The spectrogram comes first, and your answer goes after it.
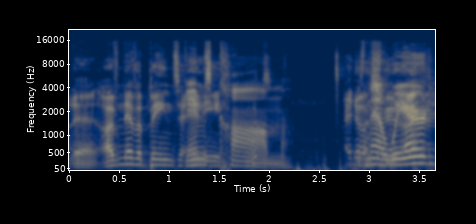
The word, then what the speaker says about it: Gamescom: I've never been to Gamescom. Isn't that weird? I'm mispronouncing it too. It's all like con. Com. Oh, okay.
